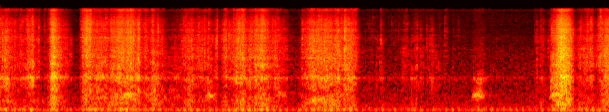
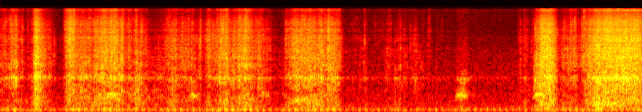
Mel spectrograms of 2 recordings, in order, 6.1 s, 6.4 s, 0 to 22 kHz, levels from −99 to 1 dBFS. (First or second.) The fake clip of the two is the first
